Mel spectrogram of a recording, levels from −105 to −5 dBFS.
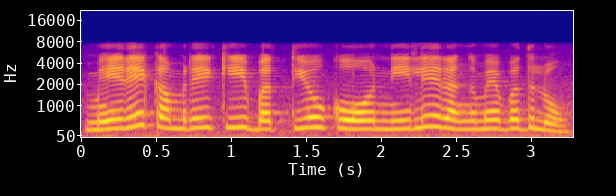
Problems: constant background noise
